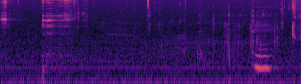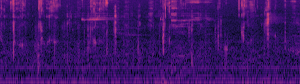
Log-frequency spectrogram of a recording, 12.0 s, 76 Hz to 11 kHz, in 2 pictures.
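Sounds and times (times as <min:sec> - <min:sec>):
person chewing noodles: 0:02.9 - 0:12.0.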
